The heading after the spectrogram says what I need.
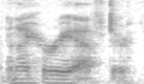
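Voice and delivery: plain reading voice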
